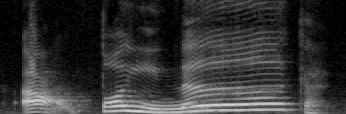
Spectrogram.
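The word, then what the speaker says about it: أعطيناك: Namun yang huruf na ini itu ada fathah bertemu dengan alif, ya. Nah, jadi bacanya harus dipanjangkan. Berapa lama panjangnya, Kak? Panjangnya hanya 2 harokat atau 1 alif. Nah, 2 harokat ya, seperti ini. A'toina, 2 ketukan ya. A'toina, ya. A'toinaka. Jangan panjang-panjang ya.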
